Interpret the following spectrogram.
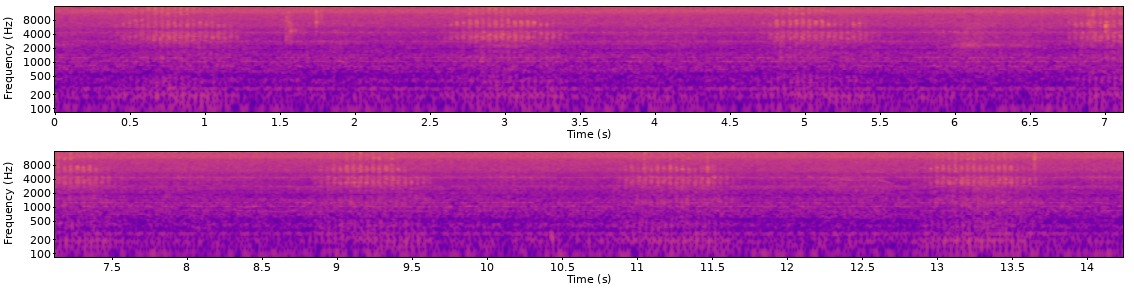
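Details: Miiko, a rescued domestic cat, purring indoors: a steady low rumbling purr that swells and fades with each breath, roughly every two seconds, with a soft hiss in the upper range on each cycle.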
